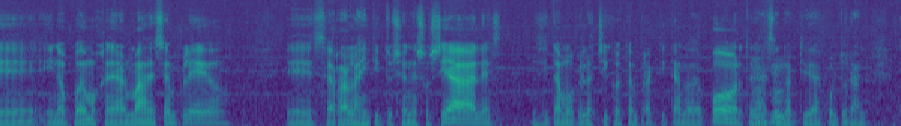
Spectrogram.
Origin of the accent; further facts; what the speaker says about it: Guaymallén, Mendoza, Argentina; como en el caso nuestro que somos de Guaymallén.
